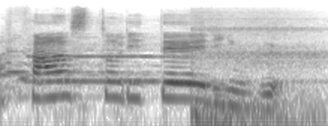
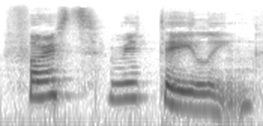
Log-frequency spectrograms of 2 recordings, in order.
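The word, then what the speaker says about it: Fast Retailing: E em primeiro lugar, a empresa que mais contribuiu para que o índice Nikkei chegasse a 30 mil ienes foi a Fastoritering ou, falando numa pronúncia mais bonita, First Retailing.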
